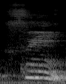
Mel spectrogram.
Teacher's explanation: इसका उच्चारण लिखा हुआ है सी विद अ नेजल साउंड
